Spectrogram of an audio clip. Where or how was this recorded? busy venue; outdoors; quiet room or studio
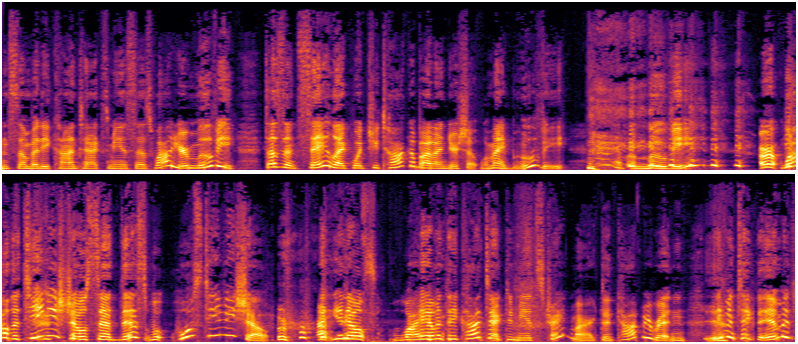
quiet room or studio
